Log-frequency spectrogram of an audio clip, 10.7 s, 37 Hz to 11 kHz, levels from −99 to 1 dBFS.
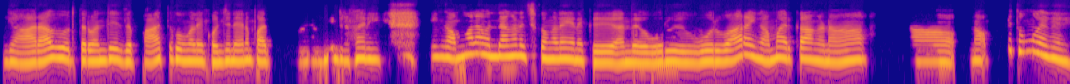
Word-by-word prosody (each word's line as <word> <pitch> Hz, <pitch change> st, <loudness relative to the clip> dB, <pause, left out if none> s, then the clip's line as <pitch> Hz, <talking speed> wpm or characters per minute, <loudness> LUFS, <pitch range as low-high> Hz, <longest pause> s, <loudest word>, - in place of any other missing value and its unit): "யாராவது 170 Hz, +7 st, +2 dB
ஒருத்தர் 185 Hz, -2 st, 0 dB
வந்து 190 Hz, +3 st, +2 dB
இதை 180 Hz, 0 st, 0 dB
பாத்துக்கோங்களேன், 185 Hz, 0 st, 0 dB
கொஞ்ச 170 Hz, +2 st, +2 dB
நேரம் 190 Hz, +1 st, 0 dB
பாத்துக்கோங்க." 175 Hz, 0 st, -6 dB
அப்படின்ற 195 Hz, +2 st, -2 dB
மாதிரி, 215 Hz, -2 st, +3 dB, 0.6 s
எங்க 235 Hz, -1 st, 0 dB
அம்மாலாம் 280 Hz, +6 st, +1 dB
வந்தாங்கன்னு 250 Hz, +1 st, +3 dB
வச்சுக்கோங்களேன், 210 Hz, -2 st, +1 dB
எனக்கு 185 Hz, -3 st, -1 dB, 0.2 s
அந்த 165 Hz, +1 st, +1 dB, 0.2 s
ஒரு 175 Hz, +1 st, +2 dB, 0.4 s
1 180 Hz, 0 st, +2 dB
வாரம் 245 Hz, +7 st, +1 dB
எங்க 210 Hz, -4 st, +1 dB
அம்மா 225 Hz, +2 st, +2 dB
இருக்காங்கன்னா, 190 Hz, -5 st, 0 dB, 0.7 s
நான் 175 Hz, -1 st, -2 dB, 0.2 s
நான் 195 Hz, -, -1 dB
அப்படி 365 Hz, -, -12 dB
தூங்குவேங்க. 305 Hz, -10 st, 0 dB
195 Hz, 145 wpm, -23 LUFS, 175-220 Hz, 0.7 s, மாதிரி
